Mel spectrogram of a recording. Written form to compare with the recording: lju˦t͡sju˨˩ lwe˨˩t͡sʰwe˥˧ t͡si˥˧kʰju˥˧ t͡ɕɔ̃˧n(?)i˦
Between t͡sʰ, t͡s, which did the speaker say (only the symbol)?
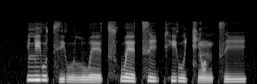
t͡s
